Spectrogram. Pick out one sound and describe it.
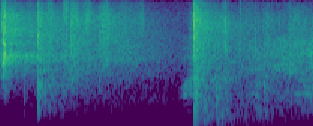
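A tennis ball is struck sharply and echoes through a large hall.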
